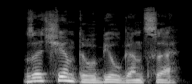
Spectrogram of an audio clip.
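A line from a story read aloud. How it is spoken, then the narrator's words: Gentle. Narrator (Russian): ласково спросила Фергия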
